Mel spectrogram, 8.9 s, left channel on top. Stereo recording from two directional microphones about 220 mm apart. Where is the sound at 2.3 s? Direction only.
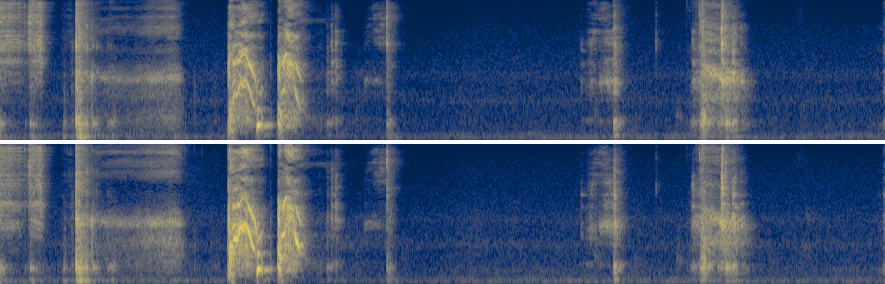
Centre (ahead or behind).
